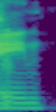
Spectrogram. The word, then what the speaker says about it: Samhain: The Samhain was the, Samhain, yeah. yeah, that's the Yep.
